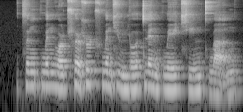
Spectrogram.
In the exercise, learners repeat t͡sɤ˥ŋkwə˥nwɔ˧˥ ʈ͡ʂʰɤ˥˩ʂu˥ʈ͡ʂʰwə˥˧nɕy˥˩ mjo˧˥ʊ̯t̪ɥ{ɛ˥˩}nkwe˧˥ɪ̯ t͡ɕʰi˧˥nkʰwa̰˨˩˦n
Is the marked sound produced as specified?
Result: yes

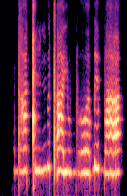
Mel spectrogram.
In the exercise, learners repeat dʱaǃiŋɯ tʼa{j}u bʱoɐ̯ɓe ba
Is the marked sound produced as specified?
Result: yes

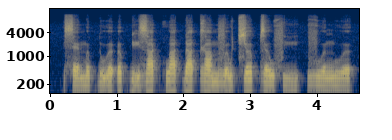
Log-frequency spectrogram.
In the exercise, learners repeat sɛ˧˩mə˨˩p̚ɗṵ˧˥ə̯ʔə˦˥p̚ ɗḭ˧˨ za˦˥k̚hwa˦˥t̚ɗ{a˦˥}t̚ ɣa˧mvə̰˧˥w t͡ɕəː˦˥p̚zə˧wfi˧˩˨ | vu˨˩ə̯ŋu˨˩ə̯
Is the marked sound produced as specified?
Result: yes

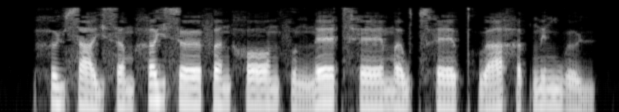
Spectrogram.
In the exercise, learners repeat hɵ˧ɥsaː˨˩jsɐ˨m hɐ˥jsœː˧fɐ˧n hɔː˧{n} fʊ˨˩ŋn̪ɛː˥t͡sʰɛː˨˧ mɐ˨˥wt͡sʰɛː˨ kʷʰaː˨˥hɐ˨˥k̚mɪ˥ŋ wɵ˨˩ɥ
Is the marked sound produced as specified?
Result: yes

